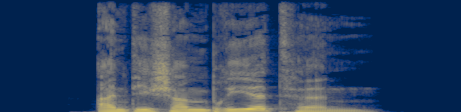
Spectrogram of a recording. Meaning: inflection of antichambrieren: 1. first/third-person plural preterite 2. first/third-person plural subjunctive II
- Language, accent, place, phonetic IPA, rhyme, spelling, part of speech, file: German, Germany, Berlin, [antiʃamˈbʁiːɐ̯tn̩], -iːɐ̯tn̩, antichambrierten, verb, De-antichambrierten.ogg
